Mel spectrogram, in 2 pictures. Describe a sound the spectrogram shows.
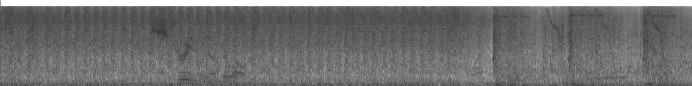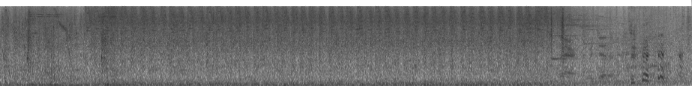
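Guns fire rapidly with heavy, booming blasts.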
